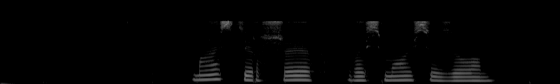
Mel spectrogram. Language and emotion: Russian, sad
